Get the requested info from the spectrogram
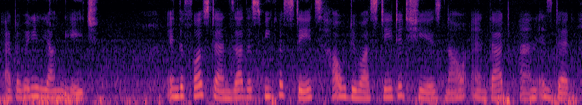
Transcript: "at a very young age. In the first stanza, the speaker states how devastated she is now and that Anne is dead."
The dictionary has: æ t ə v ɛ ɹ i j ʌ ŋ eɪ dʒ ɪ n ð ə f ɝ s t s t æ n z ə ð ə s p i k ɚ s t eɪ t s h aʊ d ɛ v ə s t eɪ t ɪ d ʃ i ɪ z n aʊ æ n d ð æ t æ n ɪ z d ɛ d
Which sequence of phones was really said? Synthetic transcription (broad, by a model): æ t ə v ɛ ɹ i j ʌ ŋ eɪ dʒ ɪ n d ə f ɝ t s t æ n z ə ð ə s p i k ɚ s t eɪ t s h aʊ d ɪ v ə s t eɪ t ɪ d ʃ i ɪ z n aʊ æ n d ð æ t æ n ɪ z d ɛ d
